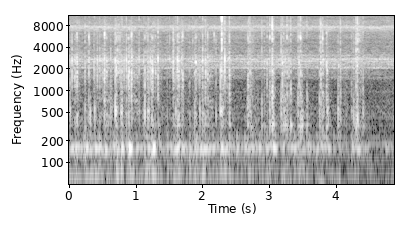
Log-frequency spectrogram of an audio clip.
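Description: Long fingernails on both hands tap rapidly on the sides of an open clear plastic tube filled with small red, green, gold and white ornaments, with its removed lid lying untouched beside it. The taps are quick, light and irregular, with bright plastic clicks that die away almost at once. A steady low hum runs underneath throughout.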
